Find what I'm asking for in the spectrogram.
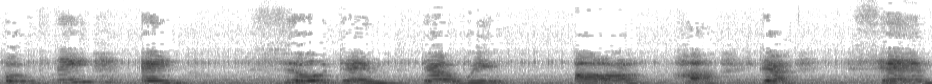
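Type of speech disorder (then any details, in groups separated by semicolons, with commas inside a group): Apraxia of speech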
